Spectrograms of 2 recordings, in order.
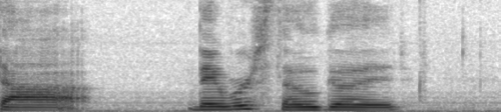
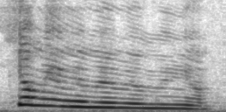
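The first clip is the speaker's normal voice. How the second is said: excited yum; 7 semitones higher, much faster than usual. Real, not acted. Praising canned peaches.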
